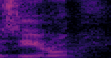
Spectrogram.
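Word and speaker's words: Xero: zero a Amazon 2x which is 0 0 spelled with X naught 0 like Z ok so a 2x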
